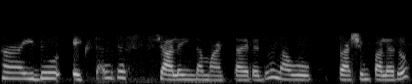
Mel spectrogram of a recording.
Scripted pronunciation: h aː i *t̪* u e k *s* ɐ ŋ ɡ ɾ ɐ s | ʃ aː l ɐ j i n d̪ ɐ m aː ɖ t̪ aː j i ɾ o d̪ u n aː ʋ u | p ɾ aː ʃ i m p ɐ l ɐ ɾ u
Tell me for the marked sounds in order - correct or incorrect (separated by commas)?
incorrect, correct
